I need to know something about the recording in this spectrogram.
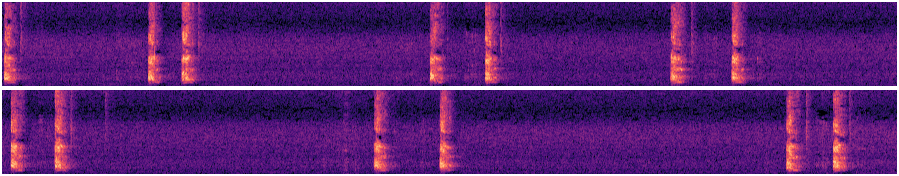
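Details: A French Bulldog barking in pairs: short sharp double barks repeated roughly every two to three seconds, six pairs across the recording, with quiet room background between them.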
